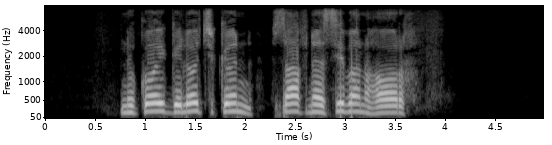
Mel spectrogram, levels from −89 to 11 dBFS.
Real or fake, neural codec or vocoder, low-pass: real; none; 7.2 kHz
